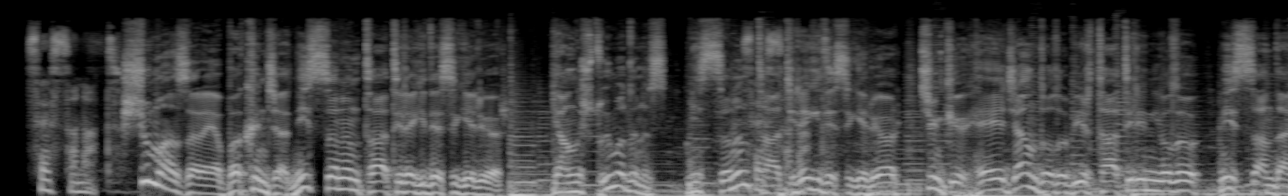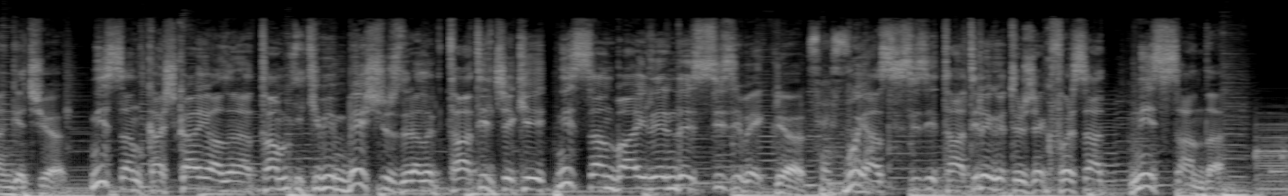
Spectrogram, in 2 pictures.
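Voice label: Turkish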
